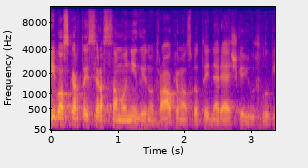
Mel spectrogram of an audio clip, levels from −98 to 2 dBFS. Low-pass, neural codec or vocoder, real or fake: 10.8 kHz; none; real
